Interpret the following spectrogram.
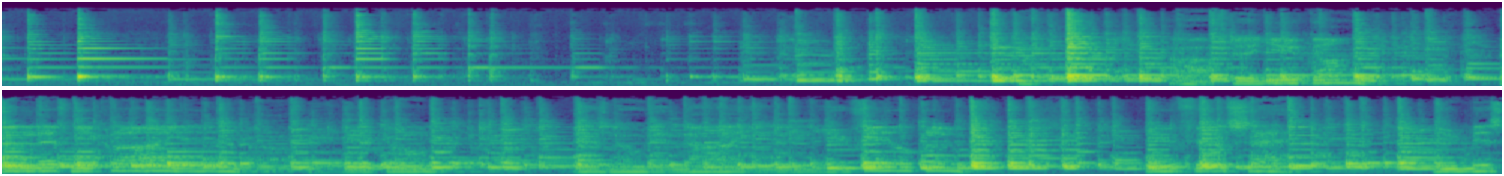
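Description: Ukulele playing an old-time tune: single picked notes ringing out for the first several seconds, then steady strummed chords from about seven seconds in. A man's low voice hums along underneath from about ten seconds in.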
